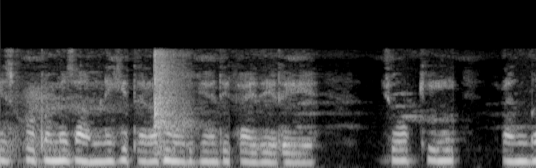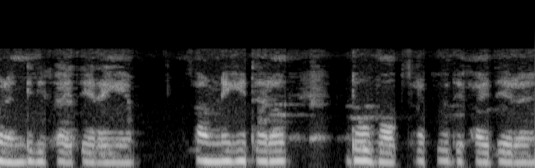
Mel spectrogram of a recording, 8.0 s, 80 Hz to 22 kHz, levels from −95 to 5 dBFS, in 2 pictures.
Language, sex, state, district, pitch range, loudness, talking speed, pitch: Hindi, female, Bihar, Kishanganj, 190-215 Hz, -24 LUFS, 215 wpm, 200 Hz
